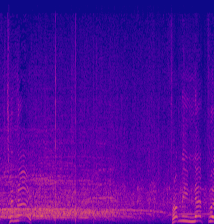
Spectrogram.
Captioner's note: cheers and applause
